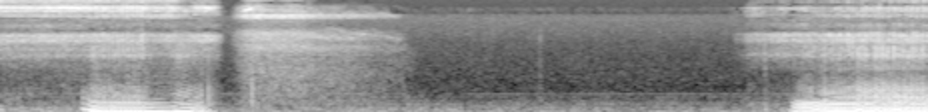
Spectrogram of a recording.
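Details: French bulldog snoring: loud, low rattling snores on the in-breath with a quiet pause between breaths.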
